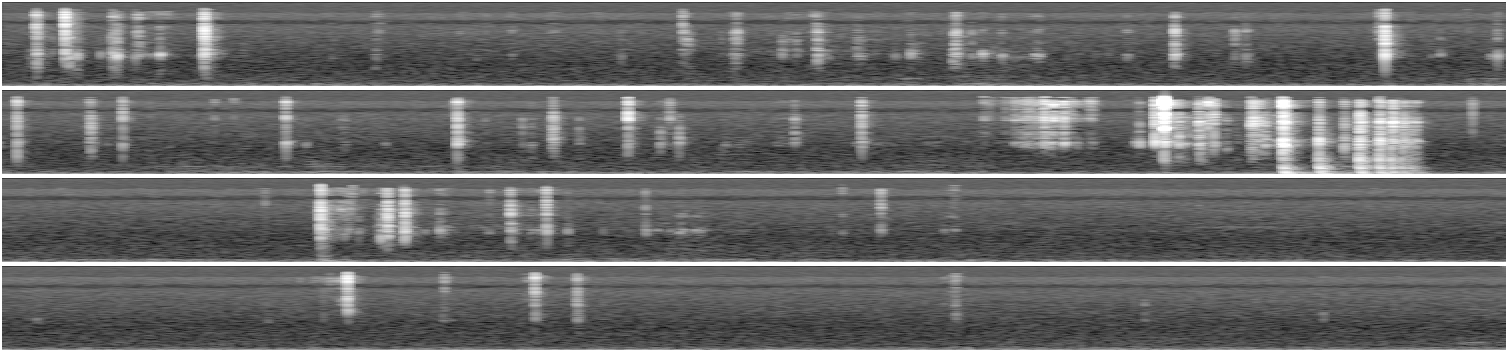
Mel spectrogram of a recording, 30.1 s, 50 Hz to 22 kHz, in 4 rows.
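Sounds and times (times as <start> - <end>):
plastic toy parts clicking: 12.5 - 14.6.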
